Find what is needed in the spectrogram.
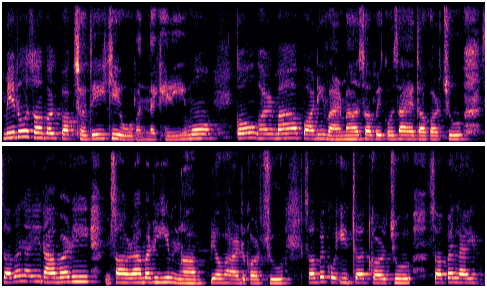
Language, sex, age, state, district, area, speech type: Nepali, female, 30-45, West Bengal, Darjeeling, rural, spontaneous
